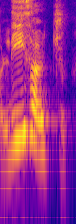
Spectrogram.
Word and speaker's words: 리설주: 자, 두음 법칙, 아까 방금 얘기했던 거, 리설주. 앞에 리을이 오는 거를 굳이 이응으로 바꿔주지 않아.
